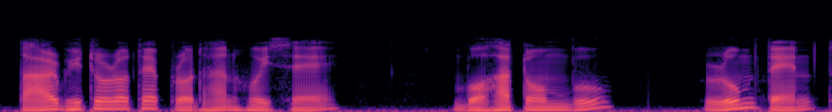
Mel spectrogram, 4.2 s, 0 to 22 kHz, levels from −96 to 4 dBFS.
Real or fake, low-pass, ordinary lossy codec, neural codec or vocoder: real; 5.4 kHz; none; none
